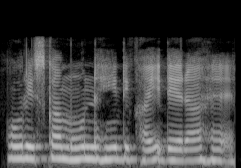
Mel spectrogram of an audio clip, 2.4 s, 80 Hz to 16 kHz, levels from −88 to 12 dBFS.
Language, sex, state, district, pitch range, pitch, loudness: Hindi, female, Uttar Pradesh, Saharanpur, 205-230 Hz, 220 Hz, -17 LUFS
